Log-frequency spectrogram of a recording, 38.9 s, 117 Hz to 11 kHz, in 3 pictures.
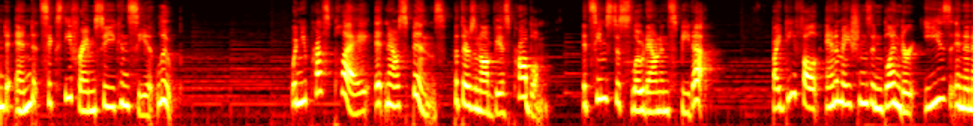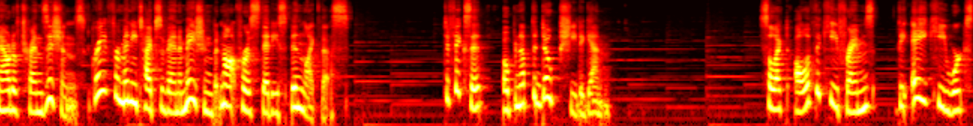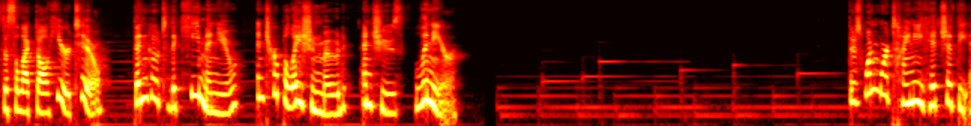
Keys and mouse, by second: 17.8 click, 19.5-20.5 drag, 21.1 click, 23.2 a, 24.1 a, 28.3-31.3 drag, 29.1 typing, 34.5-36.5 drag.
